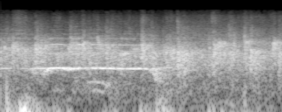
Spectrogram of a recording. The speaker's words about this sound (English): Please put your hands together for these amazing panelists.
